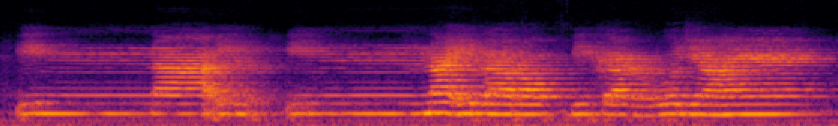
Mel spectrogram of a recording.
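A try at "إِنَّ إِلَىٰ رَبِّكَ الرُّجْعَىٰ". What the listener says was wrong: Jangan panjang-panjang banget. Ada ilahnya, ada mad.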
